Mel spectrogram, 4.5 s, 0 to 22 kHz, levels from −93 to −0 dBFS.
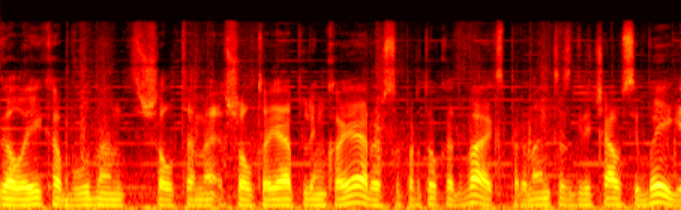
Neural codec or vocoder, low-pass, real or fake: none; 14.4 kHz; real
